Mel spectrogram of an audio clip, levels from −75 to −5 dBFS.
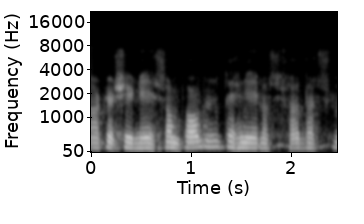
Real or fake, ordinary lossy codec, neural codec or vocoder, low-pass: fake; none; autoencoder, 22.05 kHz, a latent of 192 numbers a frame, VITS, trained on one speaker; 7.2 kHz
